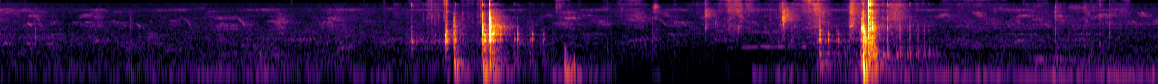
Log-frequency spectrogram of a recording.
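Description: A wooden cutting board and kitchen knife being handled and set down on a wooden table: a few knocks, the loudest a single sharp knock about two-thirds of the way through.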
